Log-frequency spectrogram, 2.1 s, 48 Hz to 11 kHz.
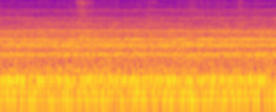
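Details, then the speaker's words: Chinese all-in-one diesel heater, 12 V supply, in a van at full burn warming up: steady even hum with constant fan whine and soft roar, no rattles or surging; noisiest point, running normally. "you can hear it so this is its noisiest point and i'll be honest i ain't that noisy"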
